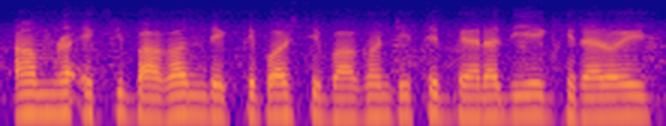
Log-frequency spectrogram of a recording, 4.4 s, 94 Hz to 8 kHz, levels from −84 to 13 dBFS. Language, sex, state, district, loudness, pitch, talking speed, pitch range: Bengali, male, West Bengal, Cooch Behar, -20 LUFS, 140 Hz, 135 wpm, 135-145 Hz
